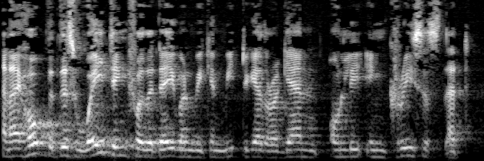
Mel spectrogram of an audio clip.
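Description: A man who grew up in the Middle East, preaching a sermon in a measured style and pausing for an interpreter. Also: fairly high pitch, fairly even intonation, roomy sound. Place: hall without audience.

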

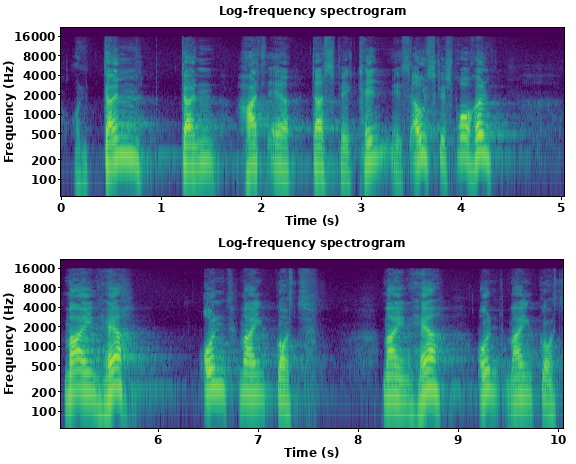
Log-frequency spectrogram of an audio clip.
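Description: Swiss man, sermon, swiss german accent, fairly high voice, storytelling, loud emphases then hushed asides. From Switzerland. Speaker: preacher.

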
